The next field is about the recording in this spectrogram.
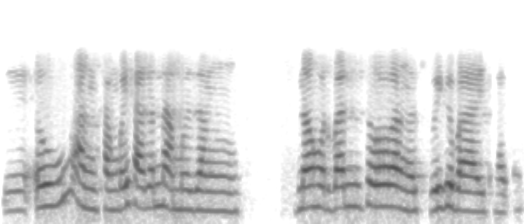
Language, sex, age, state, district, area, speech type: Bodo, female, 30-45, Assam, Kokrajhar, rural, conversation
